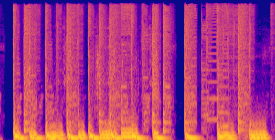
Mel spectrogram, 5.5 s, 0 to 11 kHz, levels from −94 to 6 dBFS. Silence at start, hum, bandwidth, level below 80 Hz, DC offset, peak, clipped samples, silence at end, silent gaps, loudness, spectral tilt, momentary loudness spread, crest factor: 0.25 s; none; 10.5 kHz; -12 dBFS; 0.8%; 0 dBFS; under 0.1%; 0.05 s; none; -11 LUFS; -5.5 dB/octave; 6 LU; 10 dB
